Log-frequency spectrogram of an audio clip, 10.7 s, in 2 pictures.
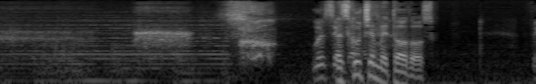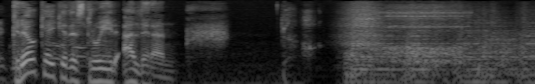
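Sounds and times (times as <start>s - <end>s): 
voice imitating heavy mechanical respirator breathing: 0.0s - 3.8s, 7.2s - 10.2s
speech: 3.2s - 4.5s, 5.4s - 7.6s.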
